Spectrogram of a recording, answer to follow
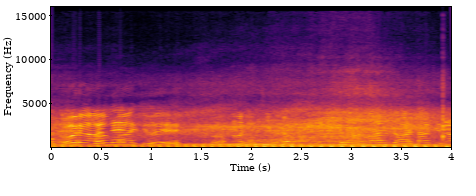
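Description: An engine running at a steady pitch, loudest through the middle, with men's voices over it at the start and near the end.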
